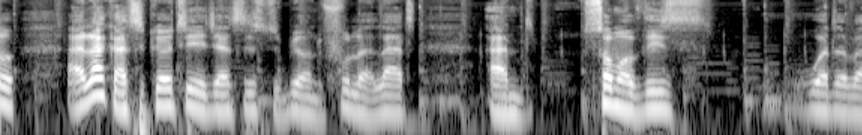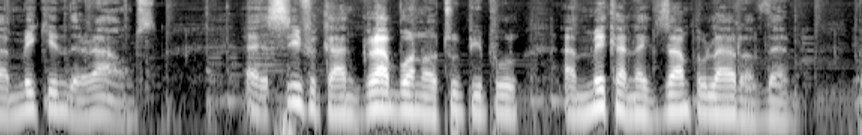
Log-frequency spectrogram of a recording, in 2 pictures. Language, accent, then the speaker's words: English; Yaba, Lagos, Nigeria; When I was growing up in Yaba in the 60s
